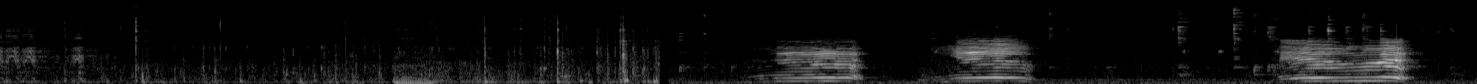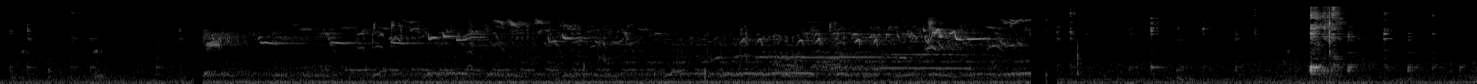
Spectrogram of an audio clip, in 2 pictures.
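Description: Cattle mooing: three long, low calls a second or two apart, the last one the longest and loudest.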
